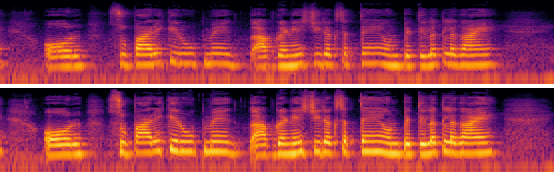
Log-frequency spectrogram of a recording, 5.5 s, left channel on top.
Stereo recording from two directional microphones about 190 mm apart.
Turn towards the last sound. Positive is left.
turn(degrees=-50)  # may be behind; listen again after turning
